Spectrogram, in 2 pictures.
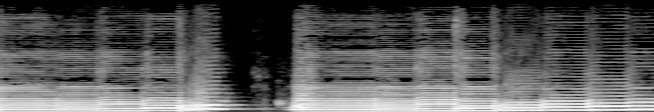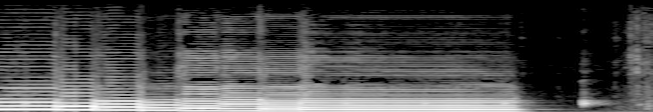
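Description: Tenor saxophone playing a concert F major scale. A first try climbs a few notes and breaks off about a second in; after a short gap the scale runs one octave up and back down and ends on a long held low F.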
